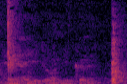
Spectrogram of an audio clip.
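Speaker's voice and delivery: breathy whispered greeting, no voice; tired whisper. Retold or imitated. Greeting a visitor while too tired to talk, whispered. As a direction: barely whisper it, drained. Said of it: "my voice low, 'cause I'm tired".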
